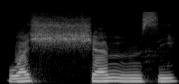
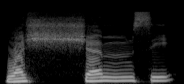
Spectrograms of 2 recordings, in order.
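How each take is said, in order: No difference in how they are said.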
